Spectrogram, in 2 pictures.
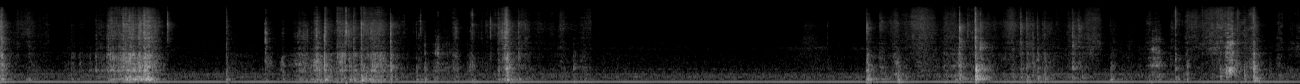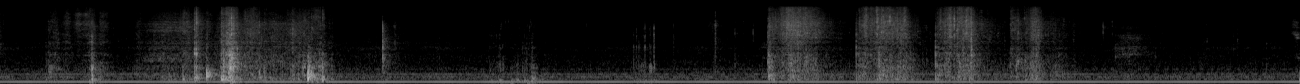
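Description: A cardboard shipping box being opened by hand: scattered bursts of packing tape being cut and torn and cardboard flaps rustling, with foam packing peanuts shifting inside. A steady low hum runs underneath.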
